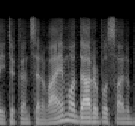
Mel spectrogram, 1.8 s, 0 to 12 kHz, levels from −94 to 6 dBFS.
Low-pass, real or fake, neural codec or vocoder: 7.2 kHz; fake; codec, 16 kHz, 0.2 kbps, FocalCodec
